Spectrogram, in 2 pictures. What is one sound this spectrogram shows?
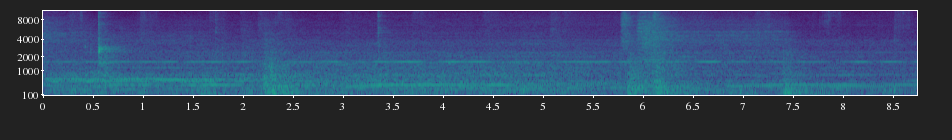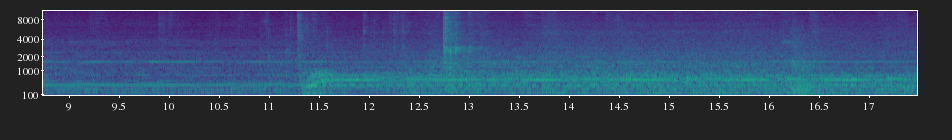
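A metal cart rattles and clanks as it is pushed.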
